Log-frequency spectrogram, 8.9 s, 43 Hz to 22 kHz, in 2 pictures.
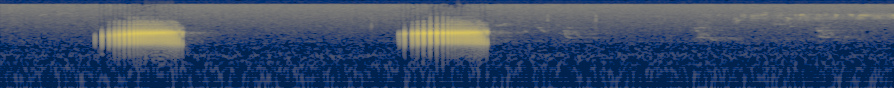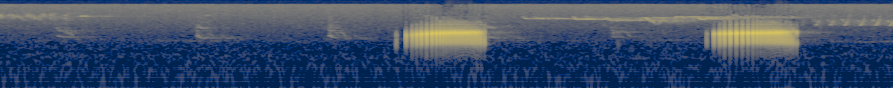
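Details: Common parsley frog, dated 14-04-20, giving paired creaking croaks: four harsh notes in two pairs roughly 1.5 seconds apart, the pairs separated by quiet with faint soft ticking and a high thin call.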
